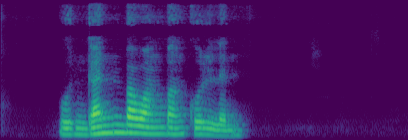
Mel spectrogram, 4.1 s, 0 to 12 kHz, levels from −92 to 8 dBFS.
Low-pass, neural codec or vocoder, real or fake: 10.8 kHz; codec, 24 kHz, 0.5 kbps, DualCodec; fake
